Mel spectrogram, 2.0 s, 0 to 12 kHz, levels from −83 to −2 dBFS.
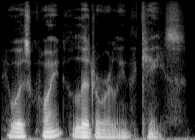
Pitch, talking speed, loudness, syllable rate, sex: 90 Hz, 185 wpm, -20 LUFS, 5.4 syllables/s, male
